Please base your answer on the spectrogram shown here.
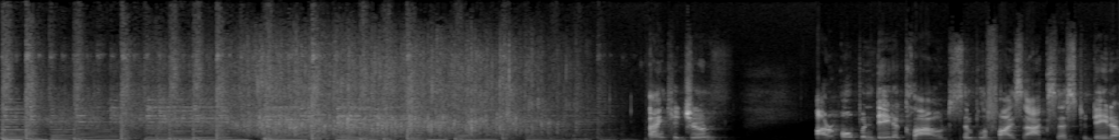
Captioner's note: applause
